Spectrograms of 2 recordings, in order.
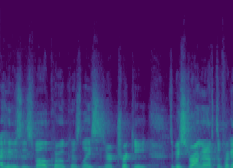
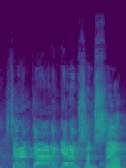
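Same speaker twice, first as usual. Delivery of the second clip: fussing parent; 11 semitones higher than usual. Acted. Caring family.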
